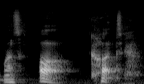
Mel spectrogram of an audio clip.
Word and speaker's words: cut: Cut. No cut, más cut. Baja la mandíbula.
